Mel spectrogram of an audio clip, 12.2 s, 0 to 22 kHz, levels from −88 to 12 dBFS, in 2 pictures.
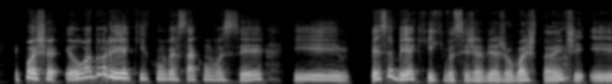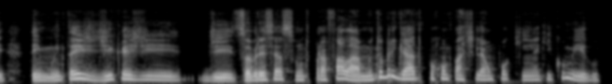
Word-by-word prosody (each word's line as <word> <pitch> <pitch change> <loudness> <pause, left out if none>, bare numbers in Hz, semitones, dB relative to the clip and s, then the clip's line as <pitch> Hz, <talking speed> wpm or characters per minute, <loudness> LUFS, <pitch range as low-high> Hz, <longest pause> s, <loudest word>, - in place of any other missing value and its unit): E, - - -9
poxa, 460 - +4
eu 200 - +2
adorei, 245 -5 +5
aqui, 195 -2 +1
conversar 165 -3 -4
com 150 0 -9
você 145 +2 -3 0.3
e 140 -5 -3 0.2
perceber, 160 +1 +2
aqui, 175 -10 -3
que 125 - -16
você 115 -1 -5
já 115 +2 -2
viajou 115 -1 -2
bastante 125 - -1
e 110 +1 -3 0.2
tem 120 - +2
muitas 135 +10 +3
dicas 150 +5 +1
de 140 -3 -3 0.2
de 110 -2 0
sobre 125 +5 +5
esse 140 +3 +2
assunto 140 -4 -3
pra 145 0 -1
falar. 150 -3 +5
Muito 140 - +1
obrigado 175 -10 +3
por 175 - -8
compartilhar 160 -3 -2
um 150 - -5
pouquinho, 150 -4 -8
aqui, 145 +2 -10
comigo. 135 - -4
145 Hz, 170 wpm, -23 LUFS, 125-170 Hz, 0.3 s, adorei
